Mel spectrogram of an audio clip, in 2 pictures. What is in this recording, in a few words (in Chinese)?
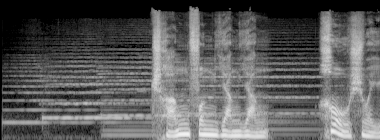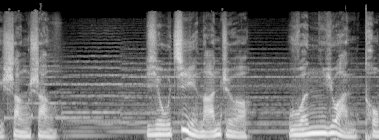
男 专题片; 暨南大学百年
